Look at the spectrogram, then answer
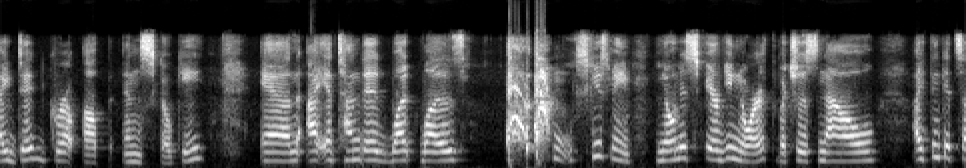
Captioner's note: coughs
